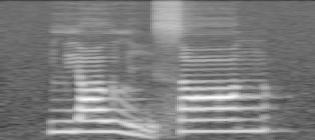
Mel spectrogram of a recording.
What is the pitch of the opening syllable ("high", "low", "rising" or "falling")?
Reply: high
